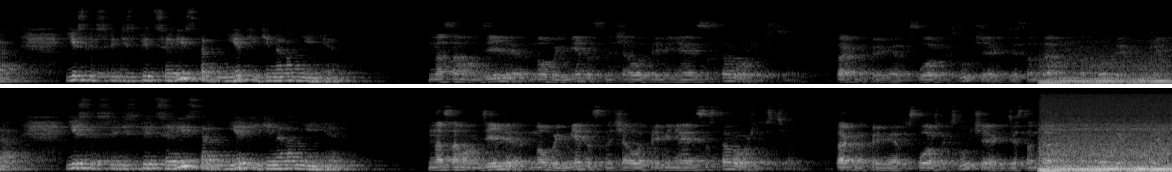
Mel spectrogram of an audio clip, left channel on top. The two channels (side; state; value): left; quieter; 7.9 dB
